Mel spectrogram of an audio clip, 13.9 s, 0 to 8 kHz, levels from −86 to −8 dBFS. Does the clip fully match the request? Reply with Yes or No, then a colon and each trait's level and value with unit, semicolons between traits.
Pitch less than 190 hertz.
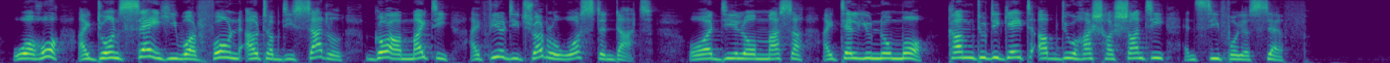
No: high, 230 Hz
